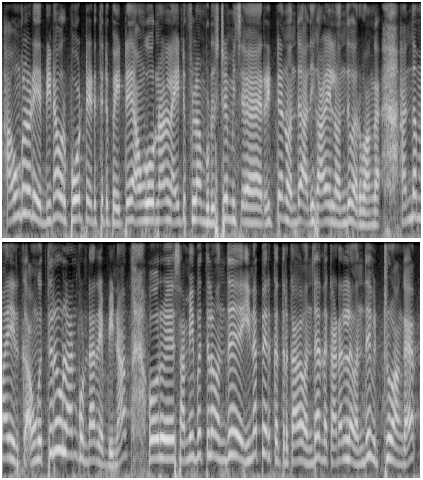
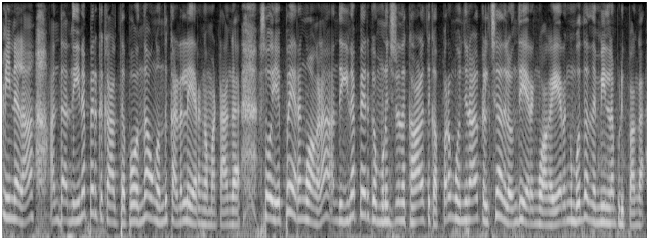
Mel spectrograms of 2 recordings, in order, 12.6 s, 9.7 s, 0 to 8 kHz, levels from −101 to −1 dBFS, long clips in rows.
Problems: none marked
